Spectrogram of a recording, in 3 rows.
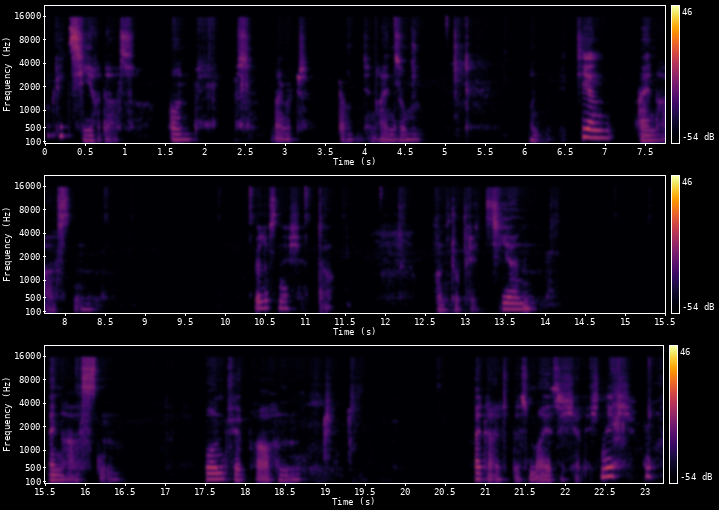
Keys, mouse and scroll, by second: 0.1 ctrl+d, 0.5-2.1 ctrl+drag, 2.1-2.8 ctrl+scroll up 4, 3.8-4.6 ctrl+drag, 5.6 ctrl+d, 6.4-10.1 ctrl+drag, 10.6 click, 12.7 ctrl+d, 13.7-15.2 ctrl+drag, 15.6 click, 17.2-17.9 ctrl+scroll down 2, 19.3 ctrl+d, 20.4-22.8 ctrl+drag, 23.0-23.2 ctrl+scroll up 2.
